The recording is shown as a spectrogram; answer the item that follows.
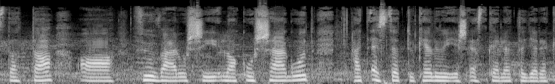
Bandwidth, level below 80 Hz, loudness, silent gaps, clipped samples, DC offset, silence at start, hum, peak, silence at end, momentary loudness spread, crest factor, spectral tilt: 20 kHz; -36 dBFS; -9 LUFS; none; 1%; under 0.1%; 0 s; none; 0 dBFS; 0 s; 7 LU; 10 dB; -4 dB/octave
